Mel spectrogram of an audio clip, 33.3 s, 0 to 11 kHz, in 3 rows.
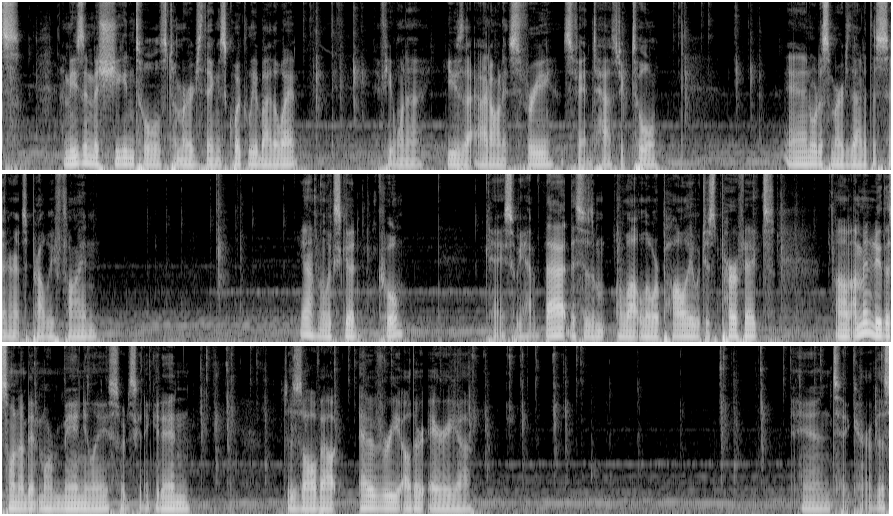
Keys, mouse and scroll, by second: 0.1 shift+middle click, 0.5 middle click, 1.3 middle click, 2.2 middle click, 2.9 middle click, 3.7 click, 4.0 shift+click, 4.3 1, 4.6 middle click, 5.7 middle click, 6.7 middle click, 7.7 shift+middle click, 8.3 click, 8.7 shift+click, 9.1 shift+1, 9.6 middle click, 10.7-12.2 middle drag, 12.8 middle click, 13.3 middle click, 13.8 shift+middle click, 14.2 middle click, 15.0 alt+a, 15.4 middle click, 15.9-16.9 middle drag, 17.2 middle click, 18.0 middle click, 18.8 shift+middle click, 19.2 middle click, 19.7 shift+middle click, 20.1 middle click, 20.4 Tab, 20.8 shift+middle click, 21.0 middle click, 21.4 shift+middle click, 22.9 alt+click, 24.7 ctrl+z, 25.2 alt+shift+click, 25.8 ctrl+x, 26.9 alt+shift+click, 27.6 alt+shift+click, 28.0 ctrl+x, 28.5 b, 29.0 q, 29.7 middle click, 31.1 alt+a, 31.9 alt+click, 33.1 ctrl+x.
